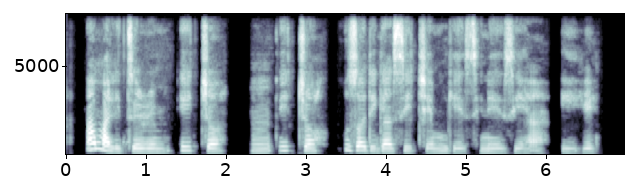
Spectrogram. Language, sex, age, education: Igbo, female, 15-29, tertiary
